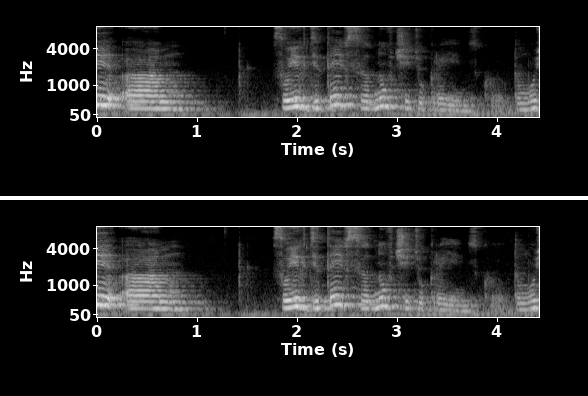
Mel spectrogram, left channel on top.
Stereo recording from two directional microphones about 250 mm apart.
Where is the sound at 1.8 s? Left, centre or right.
Centre.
